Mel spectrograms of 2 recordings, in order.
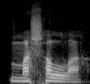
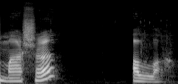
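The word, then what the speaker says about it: ما شاء الله: আমরা বাংলাতে একদম সবাই সমান তালে লিখতে থাকি যে কিভাবে লিখি? মাশাল্লাহ। মাশাল্লাহ। তাই না? এভাবে লেখা যাবে না। এটা তাহলে ভুল উচ্চারণ আর কি। লিখবেন মাশা আল্লাহ।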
